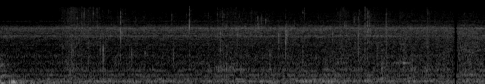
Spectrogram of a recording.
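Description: Ginger pieces sizzle steadily in hot oil in a pan while a ginger pickle is made, a close, continuous hiss and crackle that holds fairly even throughout.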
